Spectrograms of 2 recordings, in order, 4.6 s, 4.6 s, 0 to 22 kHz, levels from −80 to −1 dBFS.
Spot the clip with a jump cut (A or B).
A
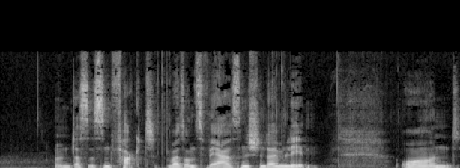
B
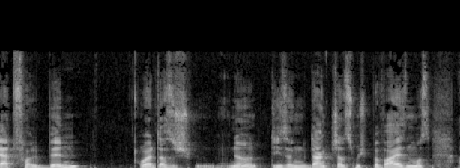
B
